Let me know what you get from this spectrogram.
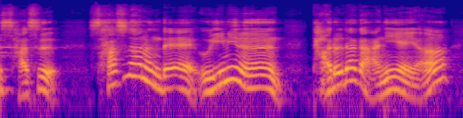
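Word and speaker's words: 差す: 뜻으로 읽게 되면 발음은 사스.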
